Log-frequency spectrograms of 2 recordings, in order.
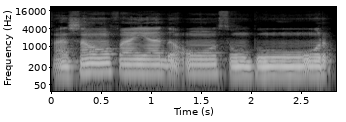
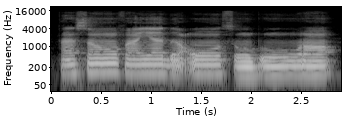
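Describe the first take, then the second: First: The last word ends without a final vowel. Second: The final vowel of the last word is short. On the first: "Apalagi dibaca sukun" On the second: "Tidak boleh dibaca cuma"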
